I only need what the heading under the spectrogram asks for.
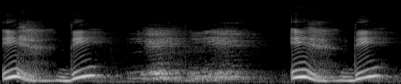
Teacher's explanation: हा जो है वो मोटा हा है, जैसे कि आपको बताया गया था वो सीने से निकलता हुआ महसूस होगा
